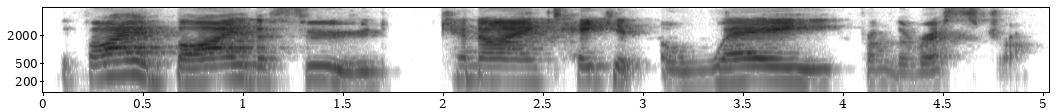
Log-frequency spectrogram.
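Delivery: very slow, deliberate, word by word; imitating painstakingly patient clarification; slow explaining. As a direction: spell it out for someone who doesn't understand. Spelling out takeaway to baffled server.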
